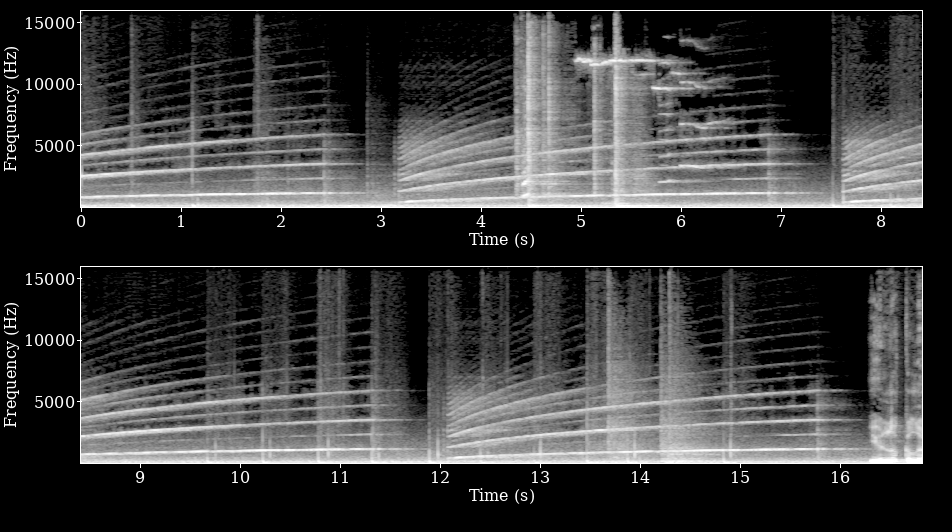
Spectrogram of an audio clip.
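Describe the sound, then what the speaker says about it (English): In the video game Life Is Strange, an alarm siren wails in a loud, repeating rising sweep, cycling about every four seconds, with voices talking underneath. "please turn off that alarm since that's your job"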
